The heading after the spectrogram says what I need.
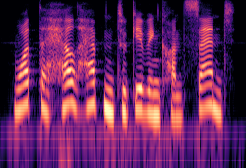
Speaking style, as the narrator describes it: Dean snapped angrily

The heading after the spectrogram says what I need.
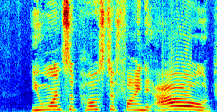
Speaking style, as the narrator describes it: Peter wails

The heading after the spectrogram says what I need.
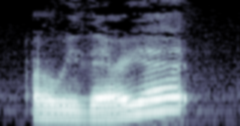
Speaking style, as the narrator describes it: he asked drowsily

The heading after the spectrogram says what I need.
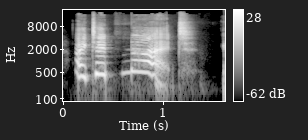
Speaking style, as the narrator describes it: Aaron yelped

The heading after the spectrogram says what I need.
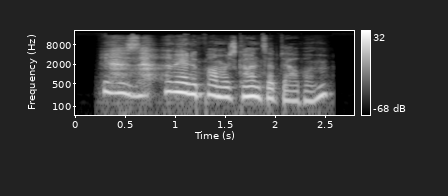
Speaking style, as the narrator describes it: Kath says over a wheeze

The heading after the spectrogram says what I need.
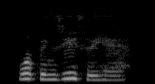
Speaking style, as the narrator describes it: Neville asked, the cheeriness in his voice falling flat

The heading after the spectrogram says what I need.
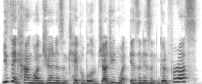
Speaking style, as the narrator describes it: Mo Xuanyu laughed again, more gently

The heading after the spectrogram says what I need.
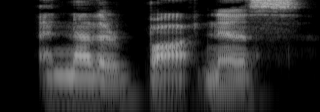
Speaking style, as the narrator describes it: McKay grumbled

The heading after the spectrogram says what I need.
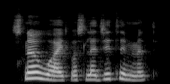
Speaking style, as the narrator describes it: pointed out with a chuckle

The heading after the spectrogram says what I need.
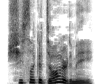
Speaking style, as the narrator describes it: Geralt snapped at her

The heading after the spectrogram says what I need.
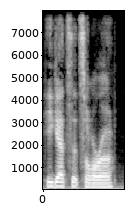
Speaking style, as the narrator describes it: Lloyd sighs

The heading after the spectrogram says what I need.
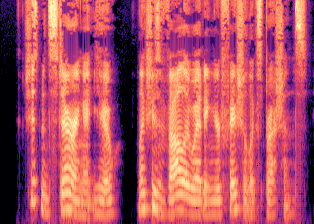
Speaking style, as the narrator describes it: he muttered

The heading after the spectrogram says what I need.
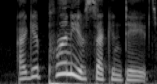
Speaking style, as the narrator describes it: McKay said, a little too loudly

